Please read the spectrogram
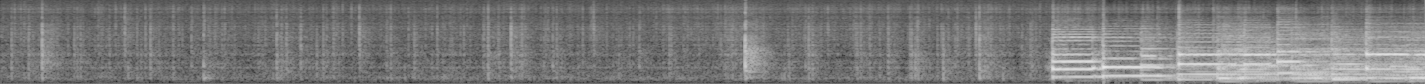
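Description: Vinyl LP surface noise in the quiet gap between tracks: scattered faint clicks and crackle, with one louder pop a little past halfway. About eight seconds in, the next gospel song starts loudly with plucked guitar.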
